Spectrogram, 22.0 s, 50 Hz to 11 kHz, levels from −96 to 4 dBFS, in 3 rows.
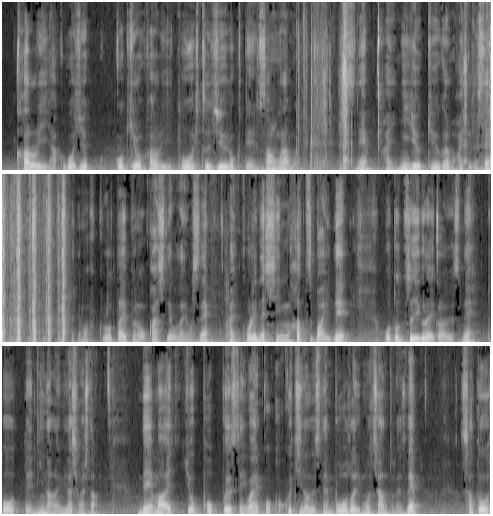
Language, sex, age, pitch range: Japanese, male, 50-69, 80-120 Hz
